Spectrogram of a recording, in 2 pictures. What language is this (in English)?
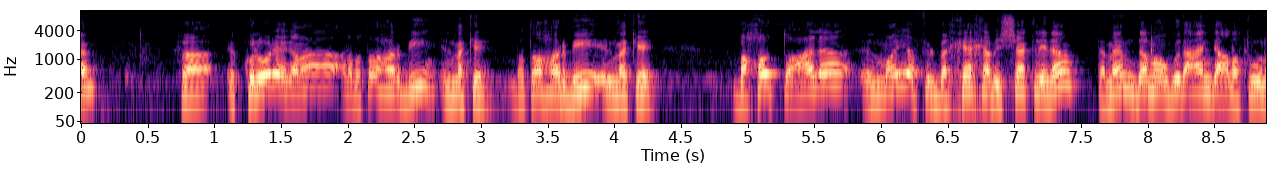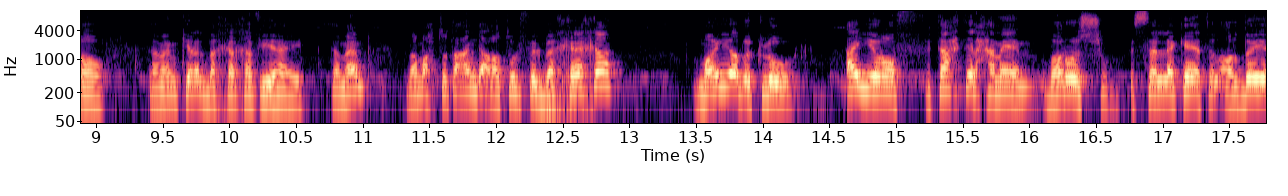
Arabic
